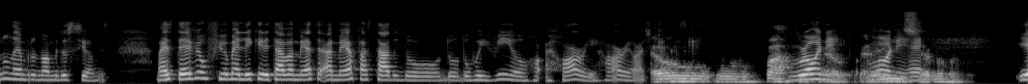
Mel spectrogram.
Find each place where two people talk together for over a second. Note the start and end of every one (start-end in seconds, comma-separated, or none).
7.9-9.3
